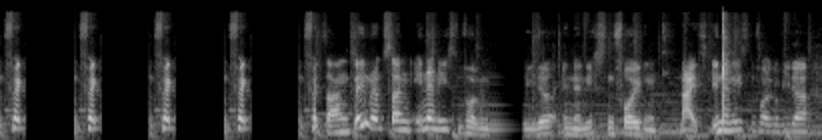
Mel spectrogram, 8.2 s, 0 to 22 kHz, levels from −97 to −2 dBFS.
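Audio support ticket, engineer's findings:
Stutter with silent gaps, 0.0 to 3.16 s, already going when the clip opens. A 263 ms fragment repeats four times, about 486 ms of dead digital silence after each, so a 749 ms cycle. Likely a stalled player or stream replaying its last buffer on each retry. Real audio from that stretch is gone.

Call audio freeze, 4.91 to 5.26 s. The last sound gets stretched into a fading buzz or hiss for about 318 ms, ending in roughly 100 ms of silence, then carries on where it stopped. Likely late packets draining the jitter buffer. Delay added, nothing lost.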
